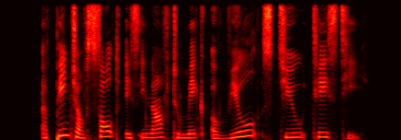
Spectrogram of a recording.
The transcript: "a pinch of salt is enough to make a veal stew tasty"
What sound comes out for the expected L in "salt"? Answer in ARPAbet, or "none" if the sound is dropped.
L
